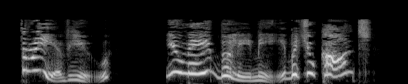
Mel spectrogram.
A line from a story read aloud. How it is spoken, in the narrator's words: She exclaimed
